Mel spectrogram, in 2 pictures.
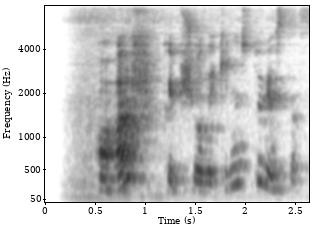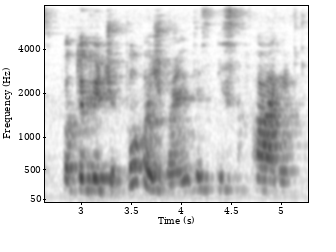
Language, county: Lithuanian, Vilnius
